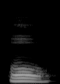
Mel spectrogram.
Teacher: It's a single pure sound. When Koreans say this letter, they only pronounce the first part of the English O, not the final oo part that comes after O.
